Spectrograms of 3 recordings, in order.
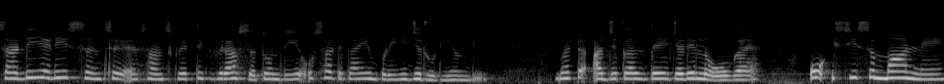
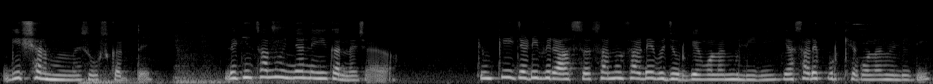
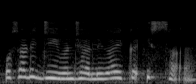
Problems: echo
